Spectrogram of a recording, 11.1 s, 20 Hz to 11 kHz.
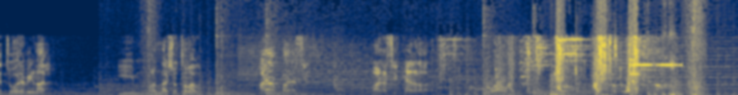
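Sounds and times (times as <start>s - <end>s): dramatic film music: 0.0s - 11.0s
whacks and crashes of fighting: 7.4s - 10.6s.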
